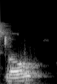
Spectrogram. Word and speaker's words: stoves: Okay, Armando, stove becomes Stoves. stoves. You don't have to pronounce this E. In fact, not only do you not have to, you should not pronounce the E sound.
